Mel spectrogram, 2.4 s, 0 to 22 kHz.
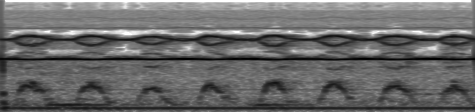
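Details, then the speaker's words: National Panasonic RS-612 cassette deck, circa 1978, before service, playing a 3000 Hz test tone through headphone output: steady tone wobbling in pitch several times a second; very bad wow and flutter and speed problems. "and as you can see it's not and you can hear what we call the wow and flutter so yeah that is what a 3 000 hertz tone sounds like on a tape deck with very bad wow and flutter and speed problems"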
